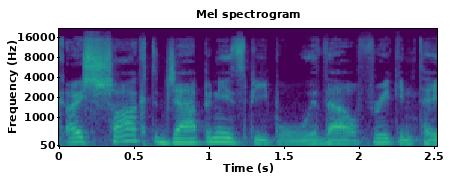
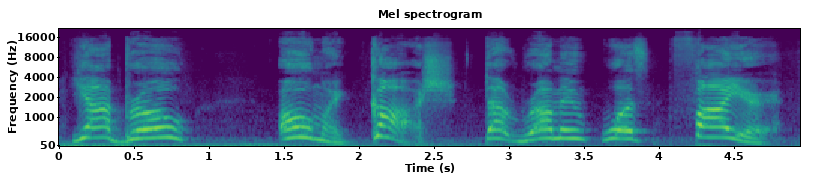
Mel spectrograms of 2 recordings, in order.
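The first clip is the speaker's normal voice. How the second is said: high, loud, slow bro hype; cartoon bro excitement, stretched out slowly; hyped bro voice; 11 semitones higher, 6 dB louder, much slower than usual. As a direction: gush like two bros over ramen. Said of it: "we were like".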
